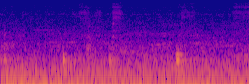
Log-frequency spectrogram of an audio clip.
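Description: Faint chalk or marker strokes on a board during a Hindi geography lesson, a few short scratchy taps spaced about a second apart over a low room hum.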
